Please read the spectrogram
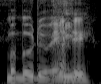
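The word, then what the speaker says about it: Mamoudou Athie: Mamoudou Athey.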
